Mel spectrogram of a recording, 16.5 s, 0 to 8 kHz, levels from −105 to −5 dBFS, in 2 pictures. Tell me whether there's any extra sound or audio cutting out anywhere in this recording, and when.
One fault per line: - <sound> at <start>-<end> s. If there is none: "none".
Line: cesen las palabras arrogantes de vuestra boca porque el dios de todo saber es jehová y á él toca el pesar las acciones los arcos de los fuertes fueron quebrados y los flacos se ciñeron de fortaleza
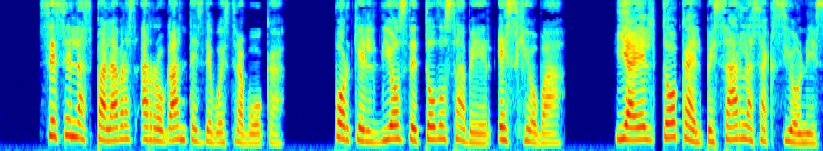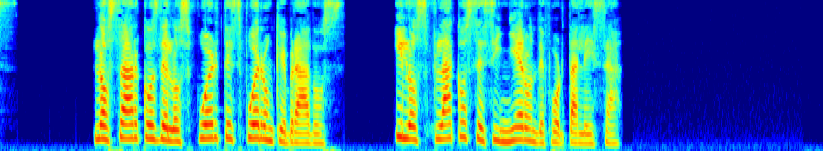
none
